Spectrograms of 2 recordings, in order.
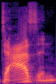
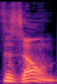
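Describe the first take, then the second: First: The name is read from its letters as 'dazzen'. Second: The name sounds like the words 'the zone'. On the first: This follows the spelling. "I'm pronouncing it DAZN because that's how it's spelled" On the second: This is the official pronunciation. "It's the zone"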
